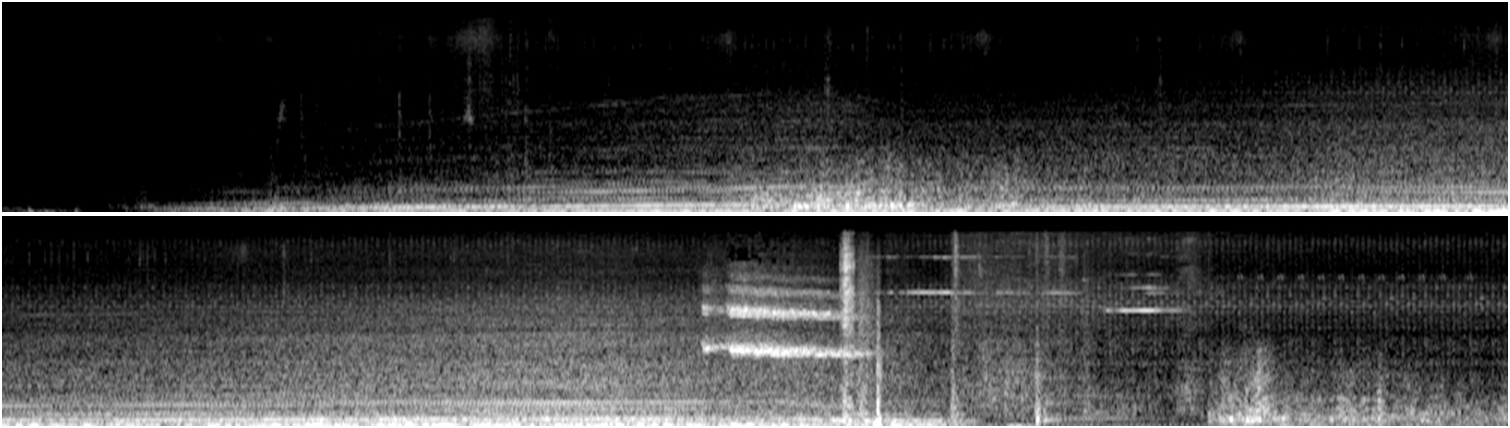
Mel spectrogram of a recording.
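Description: A car engine running, fading in and growing steadily louder. About three quarters of the way through comes a brief high squeal and a sharp knock, after which the engine drops to a lower, quieter running.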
